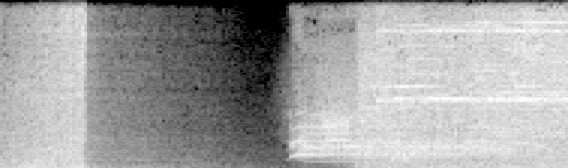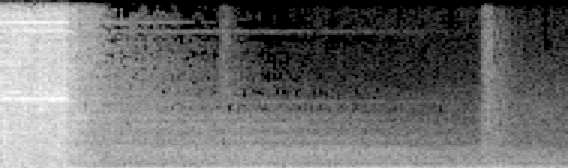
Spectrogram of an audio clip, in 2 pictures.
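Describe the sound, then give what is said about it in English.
A train rolls along the rails: a short rush of noise, then a loud grinding roar with high metallic wheel squeal, easing into a steady low rumble. No one speaks. “I see evil on this train.”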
